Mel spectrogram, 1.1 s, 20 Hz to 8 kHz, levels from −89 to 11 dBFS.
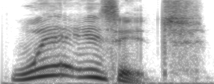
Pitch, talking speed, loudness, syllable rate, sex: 230 Hz, 170 wpm, -14 LUFS, 4.0 syllables/s, male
